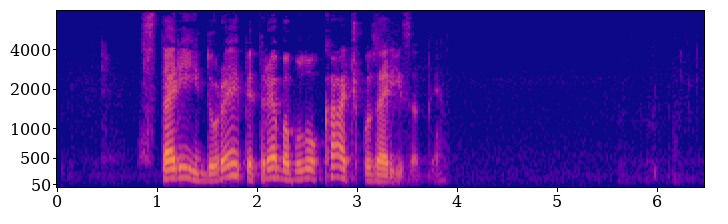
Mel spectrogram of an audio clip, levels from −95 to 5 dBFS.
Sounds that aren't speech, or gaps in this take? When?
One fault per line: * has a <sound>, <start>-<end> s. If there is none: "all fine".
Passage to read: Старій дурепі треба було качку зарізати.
all fine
